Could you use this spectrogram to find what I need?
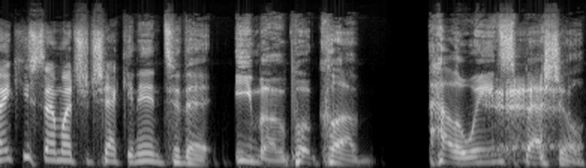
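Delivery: radio announcer voice. Closing the emo book club halloween special for listeners, radio voice. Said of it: "I was doing a radio voice".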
